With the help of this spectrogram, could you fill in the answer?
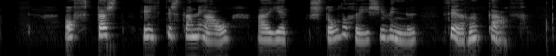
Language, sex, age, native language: Icelandic, female, 40-49, Icelandic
